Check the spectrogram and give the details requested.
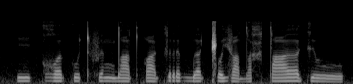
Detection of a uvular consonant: present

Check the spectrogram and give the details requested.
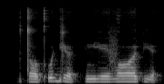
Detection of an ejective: present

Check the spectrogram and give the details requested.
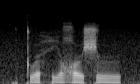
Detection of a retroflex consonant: absent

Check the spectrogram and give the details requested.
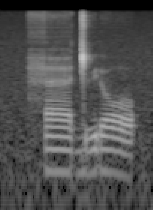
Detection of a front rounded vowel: present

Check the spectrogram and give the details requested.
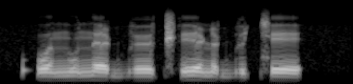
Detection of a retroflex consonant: present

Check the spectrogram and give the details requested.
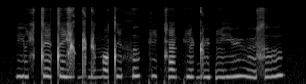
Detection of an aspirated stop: absent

